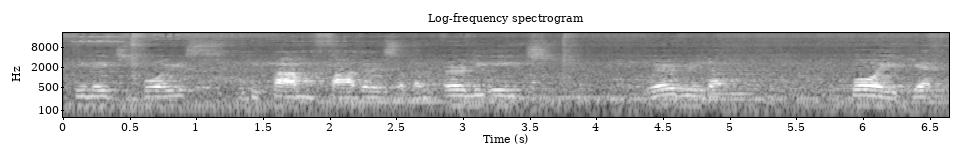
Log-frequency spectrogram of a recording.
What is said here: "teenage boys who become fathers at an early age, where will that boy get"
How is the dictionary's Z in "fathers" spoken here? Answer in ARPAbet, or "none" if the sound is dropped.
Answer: S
